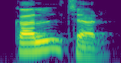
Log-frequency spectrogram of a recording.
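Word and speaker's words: culture: আর আর ই চার কালচার কালচার ওকে তো এখানেও কিন্তু টি ইউ আর ই চার প্যাটার্ন আর এখানে টি চেসে উচ্চারিত সি ইউ এল কাল টি ইউ আর ই চার কালচার কালচার হ্যাঁ এখানে বিশেষ একটা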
